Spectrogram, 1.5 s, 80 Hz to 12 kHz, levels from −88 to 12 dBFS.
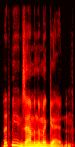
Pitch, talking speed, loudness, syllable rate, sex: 155 Hz, 200 wpm, -15 LUFS, 6.6 syllables/s, male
